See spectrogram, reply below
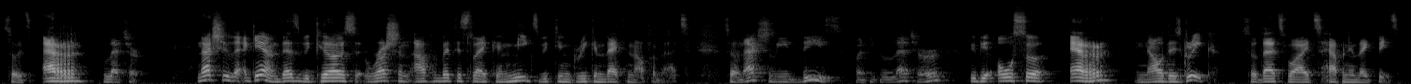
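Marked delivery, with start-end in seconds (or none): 0.4-0.8 "R" as trilled Russian err; rolling R. Shown as a demonstration. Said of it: "it's a rolling R". 10.7-11.1 "R" as trilled Russian err; rolling R. Shown as a demonstration. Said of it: "it's a rolling R".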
